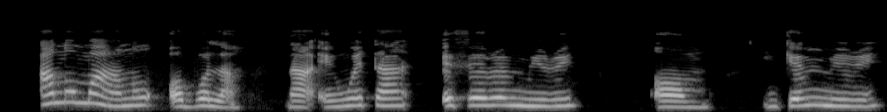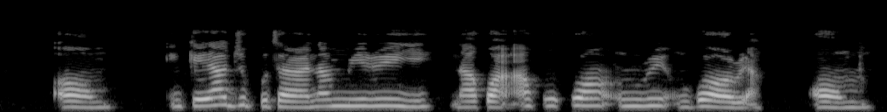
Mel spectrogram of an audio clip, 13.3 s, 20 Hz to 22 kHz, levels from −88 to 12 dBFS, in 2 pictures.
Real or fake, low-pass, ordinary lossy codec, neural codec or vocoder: real; 7.2 kHz; none; none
